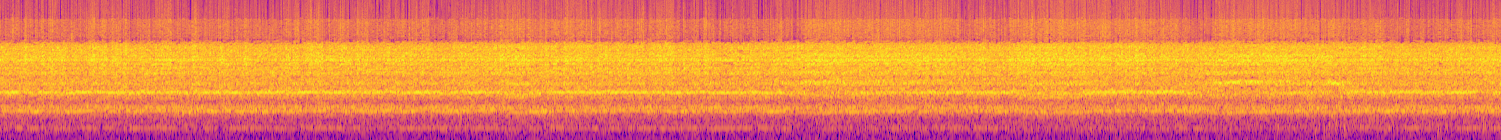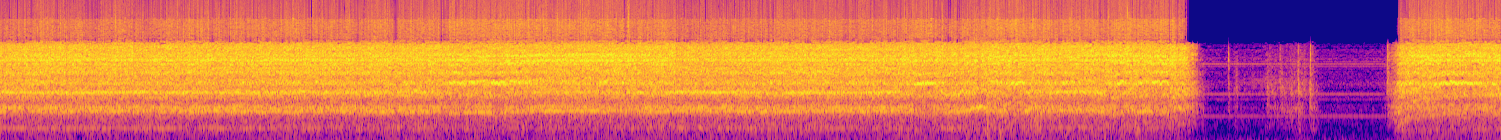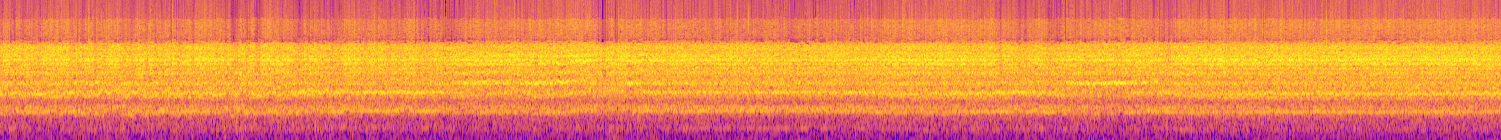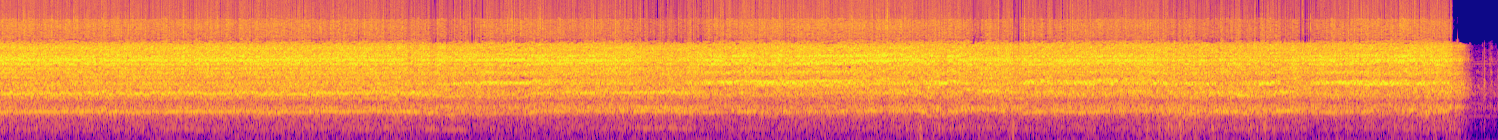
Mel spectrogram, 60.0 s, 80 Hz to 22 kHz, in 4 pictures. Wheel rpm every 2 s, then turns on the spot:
230, 230, 230, 230, 230, 220, 230, 230, 230, 230, 230, 240, 240, 100, 80, 200, 220, 220, 230, 220, 220, 210, 210, 210, 210, 220, 220, 230, 220, 190.
26-28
